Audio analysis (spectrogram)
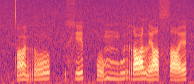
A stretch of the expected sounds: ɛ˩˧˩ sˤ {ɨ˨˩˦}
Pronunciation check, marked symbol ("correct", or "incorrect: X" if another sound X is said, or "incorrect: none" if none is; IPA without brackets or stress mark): incorrect: ɛ˨˩˦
